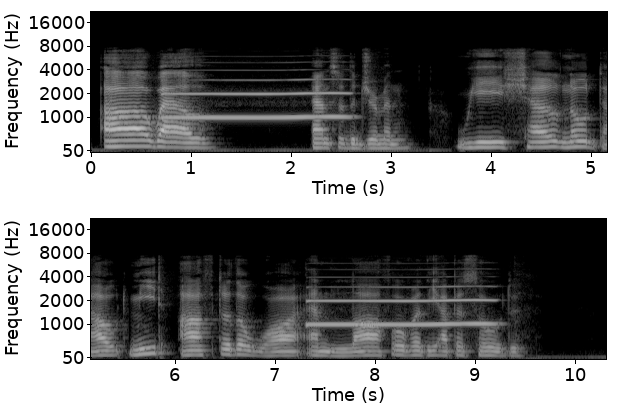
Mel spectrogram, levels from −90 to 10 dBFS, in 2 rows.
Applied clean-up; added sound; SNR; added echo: none; Wind instrument, woodwind instrument; 1 dB; none.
